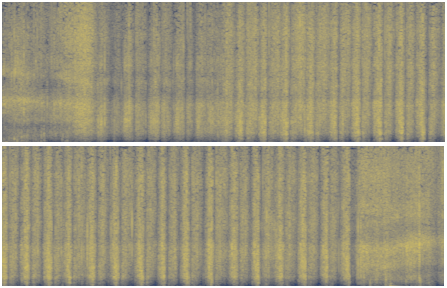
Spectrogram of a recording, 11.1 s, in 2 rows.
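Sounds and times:
rapid ear cleaning scratching strokes: 0:00.0 - 0:11.0.

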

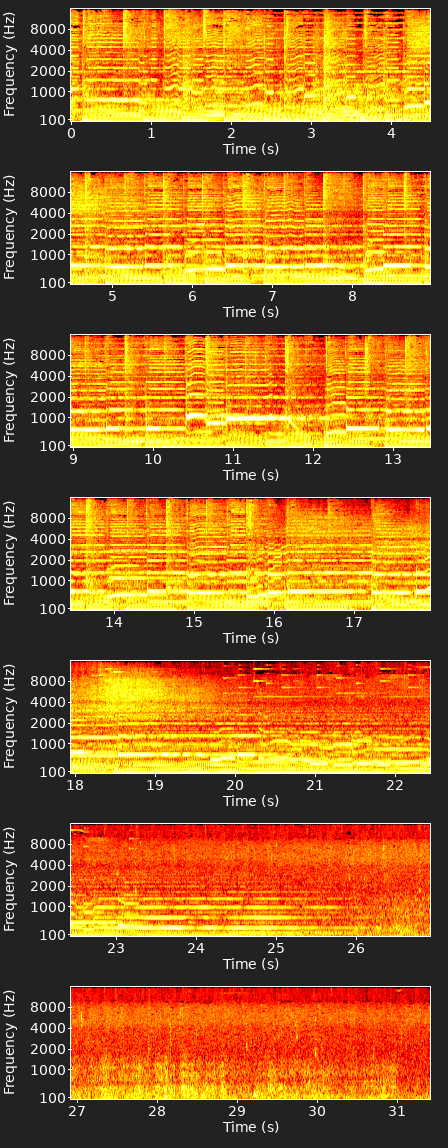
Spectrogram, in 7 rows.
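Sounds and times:
steady rain hiss: 0:00.0 - 0:19.8, 0:21.4 - 0:31.4
smooth jazz with pulsing beat, mellow bass line and melody: 0:00.0 - 0:26.1.

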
